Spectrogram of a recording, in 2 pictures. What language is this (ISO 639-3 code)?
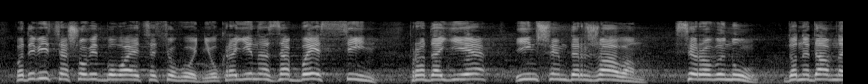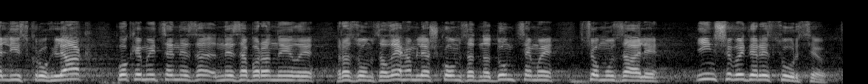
ukr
